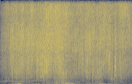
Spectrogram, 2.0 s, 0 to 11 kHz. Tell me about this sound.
Sound effects > Other
spell fire b
12 - Average Fire Spells Foleyed with a H6 Zoom Recorder, edited in ProTools
medium, spell, fire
